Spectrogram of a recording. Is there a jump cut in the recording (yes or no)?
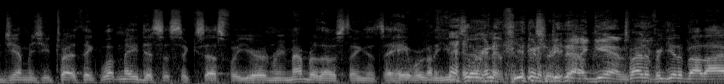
yes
